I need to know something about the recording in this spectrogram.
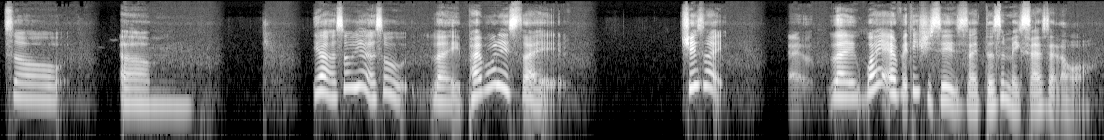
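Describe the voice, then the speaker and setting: A woman's voice: fairly high pitch, wildly swooping pitch, takes it slowly, vocal fry, long pauses, darkish tone. A woman live-streaming a game, reacting casually and thinking aloud in a repetitive way.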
